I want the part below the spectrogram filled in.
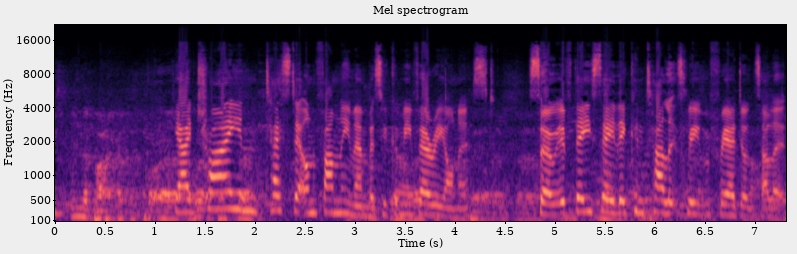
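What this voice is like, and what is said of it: Slight north-east English twang. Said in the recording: “a slight Durham accent? ... I've got a twang from there”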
